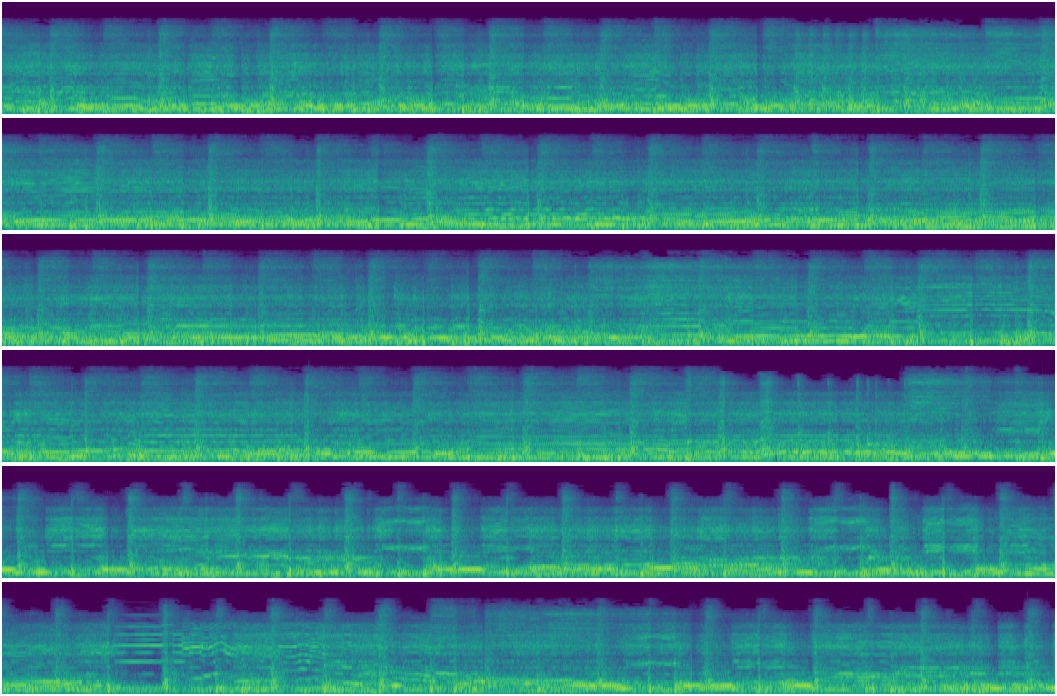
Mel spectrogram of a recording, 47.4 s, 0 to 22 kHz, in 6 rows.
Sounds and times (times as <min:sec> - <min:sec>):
Electric guitar: 0:00.0 - 0:47.3.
